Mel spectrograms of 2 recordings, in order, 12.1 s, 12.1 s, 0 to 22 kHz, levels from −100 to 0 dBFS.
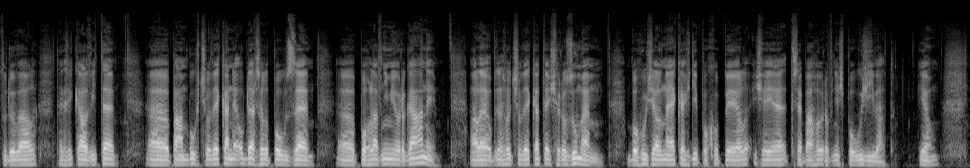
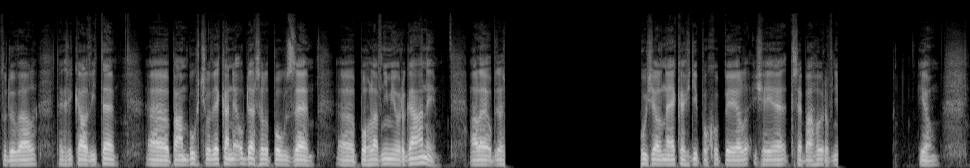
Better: first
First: none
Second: audio cutting out; at 6.5 s for 1.5 s and at 10 s for 0.5 s

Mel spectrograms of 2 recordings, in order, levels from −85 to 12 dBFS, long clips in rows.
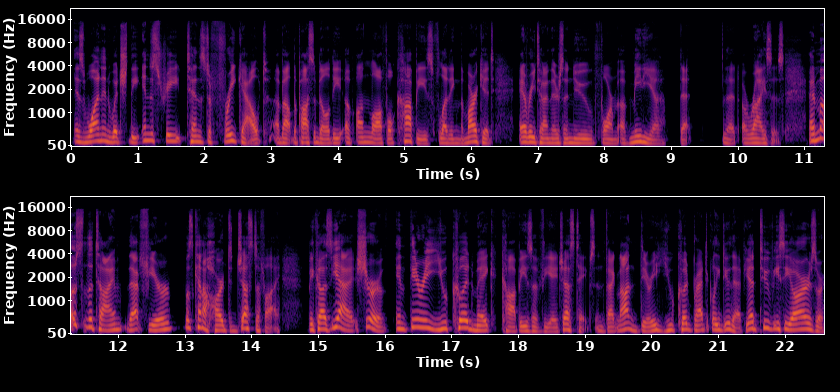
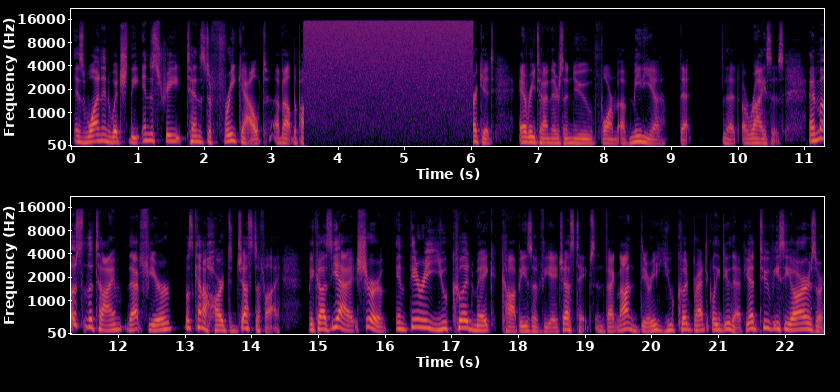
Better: first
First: none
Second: audio cutting out; filled with static; at 3.5 s for 2.5 s

